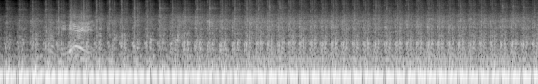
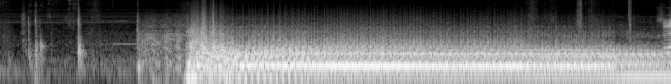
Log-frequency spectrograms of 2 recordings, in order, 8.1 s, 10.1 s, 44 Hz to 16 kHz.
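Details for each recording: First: Nissan R32 GTR with LS swap, new wiring harness and new spark plugs, first start: rough, lumpy idle with an uneven stumbling beat instead of a smooth V8 burble, not firing on all cylinders; suspected injectors stuck from sitting. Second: LS1 V8 swapped into an R32 GTR with a new Holley wiring harness, after fixing its earlier poor running: a few clicks, then it catches and settles into an even, deep, regular idle rumble. A healthy V8.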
